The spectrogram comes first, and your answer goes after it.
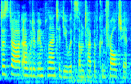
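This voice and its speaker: A woman's voice: mid-range voice, quick pace, lightly acted. An actress voicing a guarded female Cerberus operative in a video game, speaking in a curt, aloof manner. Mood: cool. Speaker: game character. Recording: game audio with long reverb and clear hiss.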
